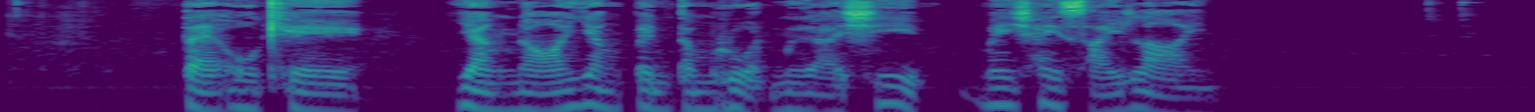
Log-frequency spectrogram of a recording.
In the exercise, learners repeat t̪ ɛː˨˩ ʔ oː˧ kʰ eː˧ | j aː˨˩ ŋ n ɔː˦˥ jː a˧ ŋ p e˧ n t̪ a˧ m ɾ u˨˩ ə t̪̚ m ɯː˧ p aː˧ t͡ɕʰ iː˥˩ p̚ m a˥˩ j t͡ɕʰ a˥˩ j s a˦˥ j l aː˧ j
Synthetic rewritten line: t̪ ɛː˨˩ ʔ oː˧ kʰ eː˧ | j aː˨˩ ŋ n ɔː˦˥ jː a˧ ŋ p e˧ n t̪ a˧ m ɾ u˨˩ ə t̪̚ m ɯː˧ ʔ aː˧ t͡ɕʰ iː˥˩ p̚ m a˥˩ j t͡ɕʰ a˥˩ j s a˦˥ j l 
